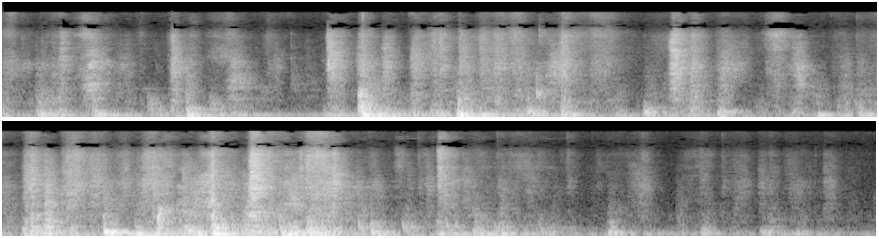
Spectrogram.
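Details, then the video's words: Puppy play-fight with rumbling growls and rough panting snorts, a loud cluster early and a longer growling flurry past halfway before the noise dies away. "puppy play"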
